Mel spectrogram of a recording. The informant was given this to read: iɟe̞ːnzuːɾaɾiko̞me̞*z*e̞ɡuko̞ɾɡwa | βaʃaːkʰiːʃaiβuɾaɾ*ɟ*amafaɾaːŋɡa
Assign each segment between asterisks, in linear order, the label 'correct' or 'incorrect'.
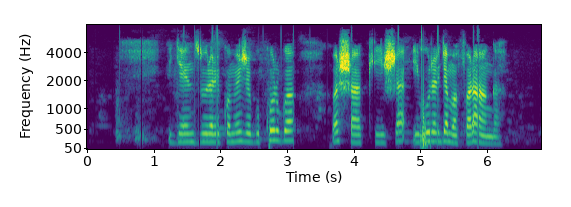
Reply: incorrect: ʒ, correct

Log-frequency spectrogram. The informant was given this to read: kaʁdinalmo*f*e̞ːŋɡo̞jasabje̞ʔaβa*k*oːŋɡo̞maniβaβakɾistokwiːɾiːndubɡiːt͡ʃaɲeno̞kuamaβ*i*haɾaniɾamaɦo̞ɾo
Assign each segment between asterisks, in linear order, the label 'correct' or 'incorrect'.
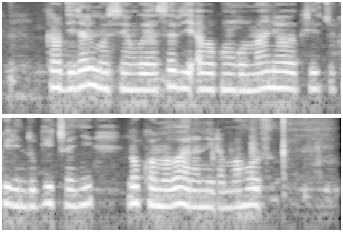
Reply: incorrect: s, correct, incorrect: a

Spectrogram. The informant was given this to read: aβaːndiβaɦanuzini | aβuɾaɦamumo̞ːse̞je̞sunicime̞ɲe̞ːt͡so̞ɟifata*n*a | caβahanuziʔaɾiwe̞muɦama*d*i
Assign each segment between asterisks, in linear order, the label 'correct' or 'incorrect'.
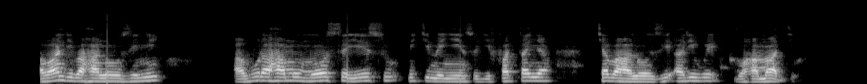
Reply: incorrect: ɲ, correct

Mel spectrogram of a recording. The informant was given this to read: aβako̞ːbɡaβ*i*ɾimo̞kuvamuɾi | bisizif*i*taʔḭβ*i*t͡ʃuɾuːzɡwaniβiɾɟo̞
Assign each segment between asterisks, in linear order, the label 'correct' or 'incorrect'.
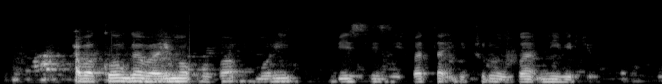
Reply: incorrect: a, incorrect: a, correct

